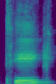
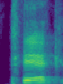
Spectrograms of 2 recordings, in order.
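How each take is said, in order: First: The syllable has a long 'ee' vowel. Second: The syllable has a short 'i' vowel. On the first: The speaker calls it wrong. "not teak" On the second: The speaker calls it right. "So it's tick"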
